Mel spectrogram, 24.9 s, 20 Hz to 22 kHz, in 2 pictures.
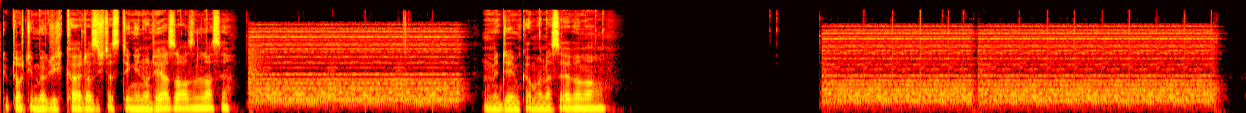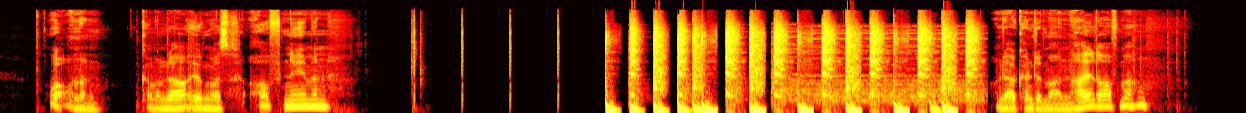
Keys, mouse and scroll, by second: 4.8 click, 12.8 click, 14.5 ctrl+scroll down 1, 15.0 ctrl+shift+scroll up 1, 15.7-16.0 scroll up 1, 16.5 KP_Multiply, 22.3 space, 22.8 click, 23.5-24.9 typing, 24.8 click.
